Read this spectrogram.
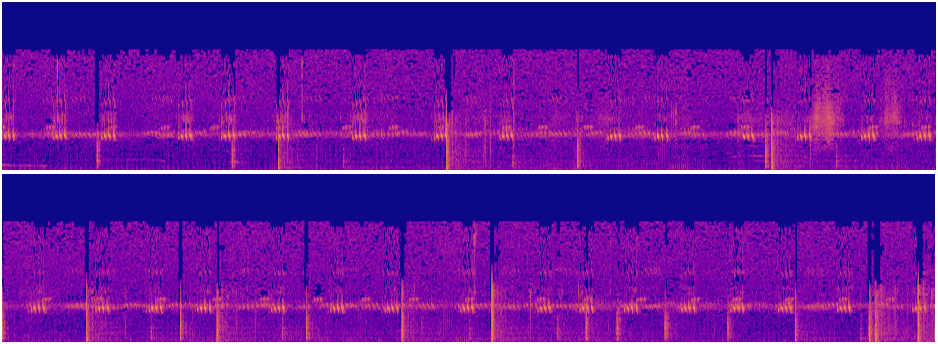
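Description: Fireworks burst with distant bangs and pops.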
